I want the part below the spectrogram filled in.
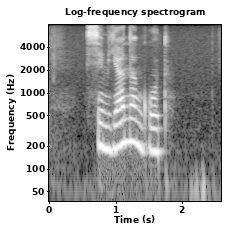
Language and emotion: Russian, neutral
